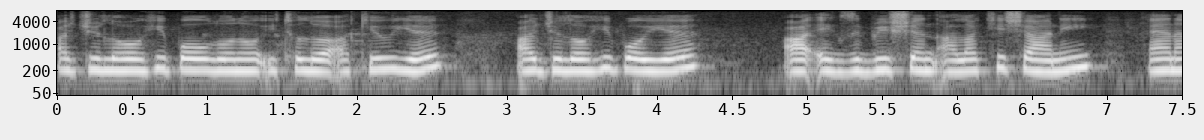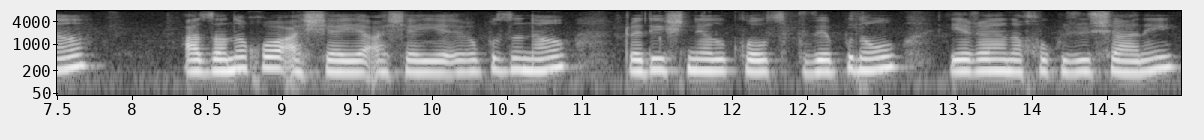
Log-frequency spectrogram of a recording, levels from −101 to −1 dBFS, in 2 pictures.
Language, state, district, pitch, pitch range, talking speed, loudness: Sumi, Nagaland, Kohima, 200 Hz, 195-215 Hz, 100 wpm, -16 LUFS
